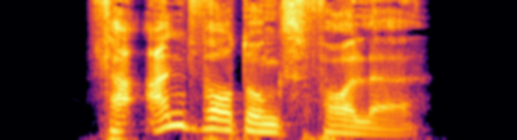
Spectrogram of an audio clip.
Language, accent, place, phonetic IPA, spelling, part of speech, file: German, Germany, Berlin, [fɛɐ̯ˈʔantvɔʁtʊŋsˌfɔlə], verantwortungsvolle, adjective, De-verantwortungsvolle.ogg
- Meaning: inflection of verantwortungsvoll: 1. strong/mixed nominative/accusative feminine singular 2. strong nominative/accusative plural 3. weak nominative all-gender singular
